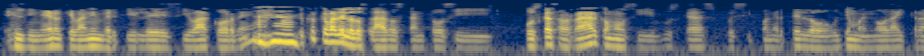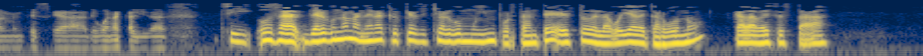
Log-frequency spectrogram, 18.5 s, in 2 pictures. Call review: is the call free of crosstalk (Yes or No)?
Yes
